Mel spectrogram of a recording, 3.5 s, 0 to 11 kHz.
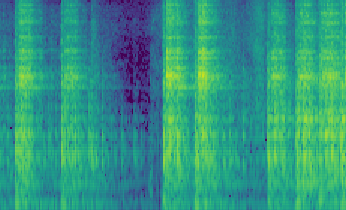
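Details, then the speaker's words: Nissan 350Z with an aftermarket Y-pipe, tapping the exhaust under the car: tinny metallic rattle that rings on briefly from a loose baffle inside the pipe, the main rattle, later removed by deleting the baffle. "um yeah I I got to fix at least uh this is the main rattle that's got to get gone cuz that one is humongous"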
